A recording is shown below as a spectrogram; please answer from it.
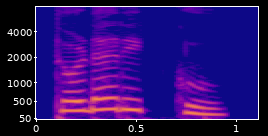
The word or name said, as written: ತೊಡರಿಕ್ಕು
